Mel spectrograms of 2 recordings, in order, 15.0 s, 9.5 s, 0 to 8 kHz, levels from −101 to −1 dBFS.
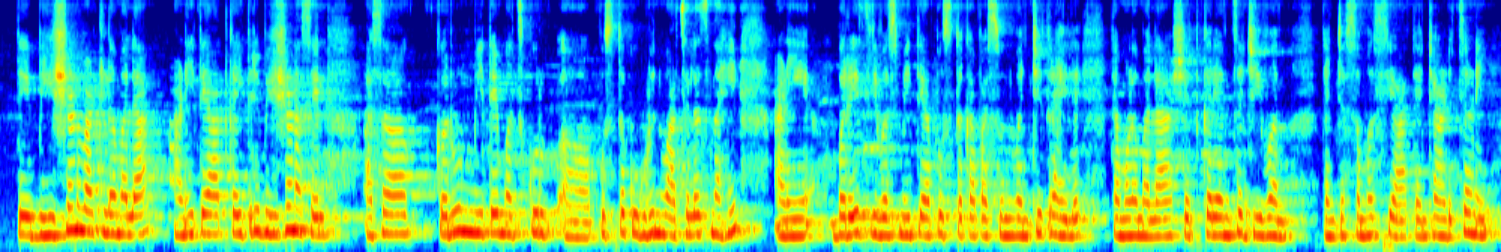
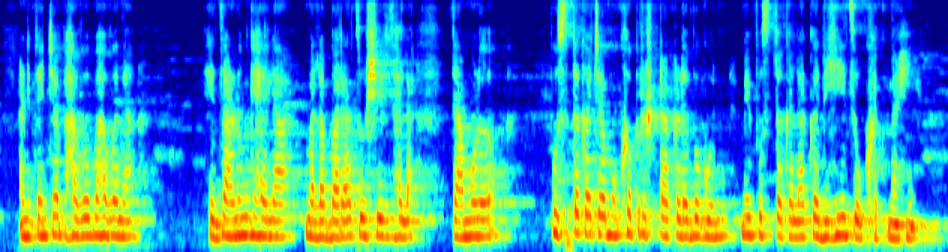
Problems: constant background noise, echo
